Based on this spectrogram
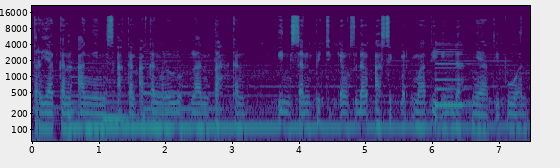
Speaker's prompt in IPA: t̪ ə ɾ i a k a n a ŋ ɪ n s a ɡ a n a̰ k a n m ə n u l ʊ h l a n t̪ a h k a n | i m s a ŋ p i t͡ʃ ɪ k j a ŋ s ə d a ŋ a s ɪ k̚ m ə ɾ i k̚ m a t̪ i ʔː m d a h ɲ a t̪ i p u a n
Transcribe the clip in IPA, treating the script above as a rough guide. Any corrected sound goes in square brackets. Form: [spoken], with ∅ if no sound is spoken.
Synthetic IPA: t̪ ə ɾ i a k a n a ŋ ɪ n s a [k] a n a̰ k a n m ə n u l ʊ h l a n t̪ a h k a n | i [n] s a [n] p i t͡ʃ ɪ k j a ŋ s ə d a ŋ a s ɪ k̚ m ə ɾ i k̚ m a t̪ i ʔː [n] d a h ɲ a t̪ i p u a n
